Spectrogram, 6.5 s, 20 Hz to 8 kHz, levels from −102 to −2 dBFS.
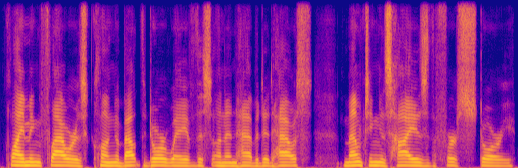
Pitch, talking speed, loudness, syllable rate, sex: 150 Hz, 155 wpm, -18 LUFS, 4.7 syllables/s, male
